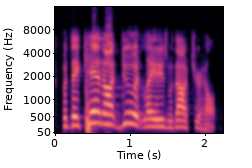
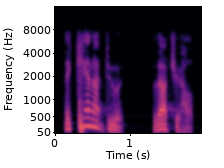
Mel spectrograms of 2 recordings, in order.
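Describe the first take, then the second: First: Forceful appeal. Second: Soft, lower, cannot still leaned on; hushed repeat. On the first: Preacher urging the ladies in church, loud and forceful. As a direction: raise the voice and press the plea to the women. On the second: Preacher repeating his plea to the ladies, hushed and low. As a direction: drop the voice to let it sink in. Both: Real, not acted.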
